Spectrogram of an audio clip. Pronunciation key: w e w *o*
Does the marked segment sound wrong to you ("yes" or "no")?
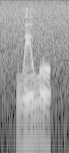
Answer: no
